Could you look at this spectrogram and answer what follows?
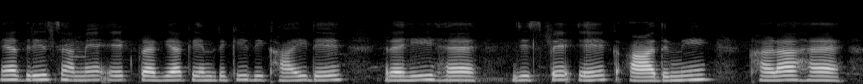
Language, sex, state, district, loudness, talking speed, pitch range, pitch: Hindi, female, Jharkhand, Palamu, -19 LUFS, 110 wpm, 190-210 Hz, 200 Hz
